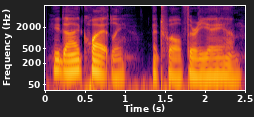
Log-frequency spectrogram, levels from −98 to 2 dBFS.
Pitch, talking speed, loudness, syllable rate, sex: 95 Hz, 190 wpm, -21 LUFS, 5.5 syllables/s, male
